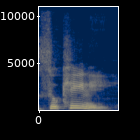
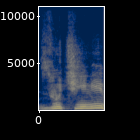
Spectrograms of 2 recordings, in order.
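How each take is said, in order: First: The middle consonant is a 'k' sound. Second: The middle consonant is a 'ch' sound. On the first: The speaker calls it right. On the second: The speaker calls it wrong.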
